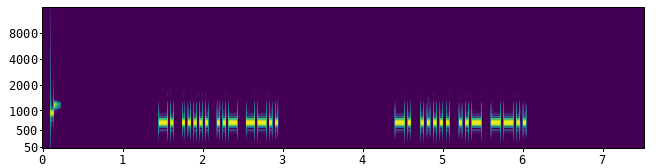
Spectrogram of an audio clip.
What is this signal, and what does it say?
Morse code, heard as a keyed tone, about 33 wpm, 700 Hz. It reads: N5UZ N5UZ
